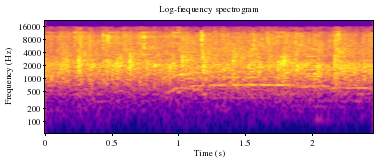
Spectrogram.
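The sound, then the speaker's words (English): A church audience claps its hands during a worship service, a quiet, dense and continuous patter of many hands that keeps an even level throughout. “Go ahead and praise the Lord. You know it says in the Word, clap your hands, all you people.”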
